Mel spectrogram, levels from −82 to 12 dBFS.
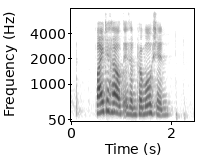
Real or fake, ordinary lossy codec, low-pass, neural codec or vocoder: real; none; 7.2 kHz; none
